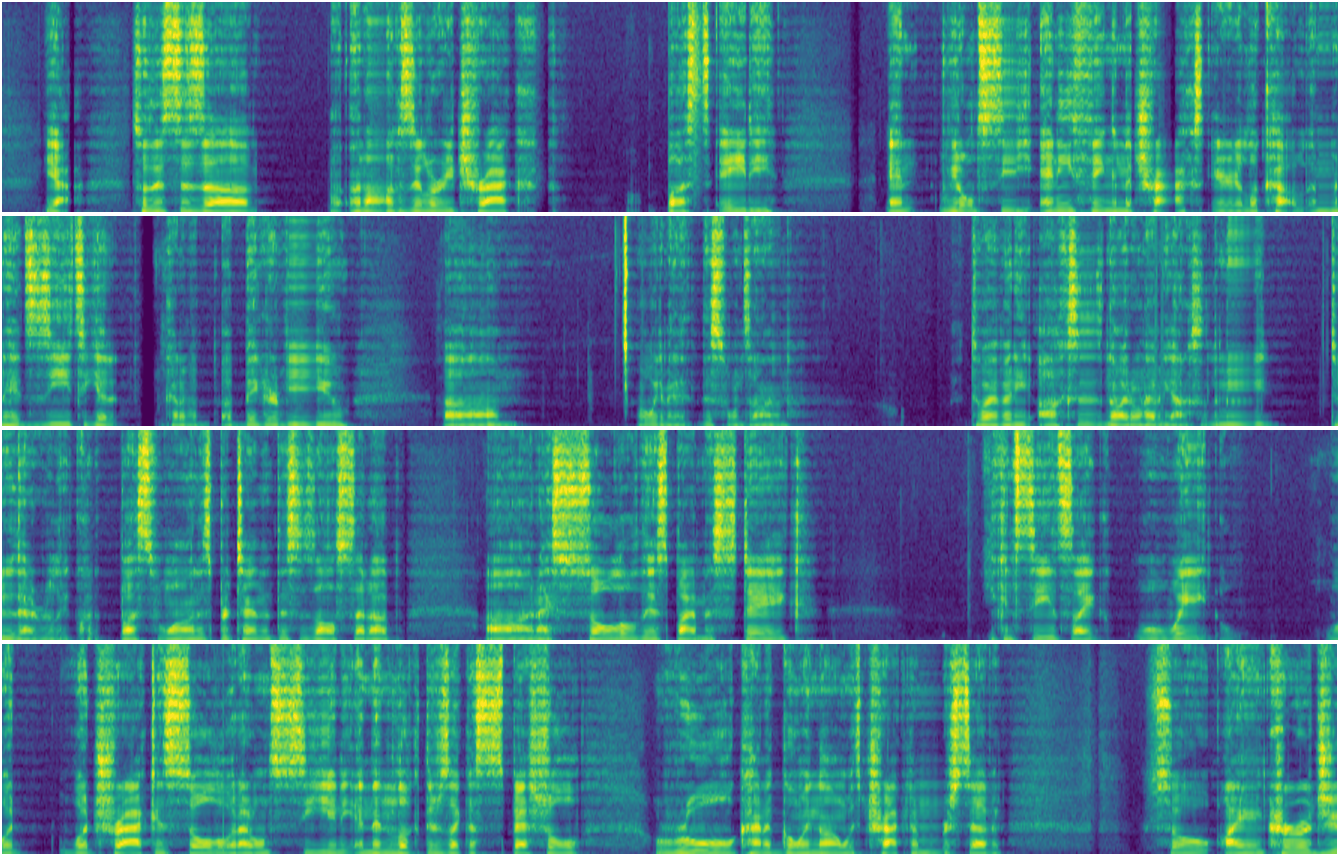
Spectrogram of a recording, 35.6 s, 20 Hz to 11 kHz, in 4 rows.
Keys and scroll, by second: 5.3 x, 9.1 z, 15.1 x, 22.4 x.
